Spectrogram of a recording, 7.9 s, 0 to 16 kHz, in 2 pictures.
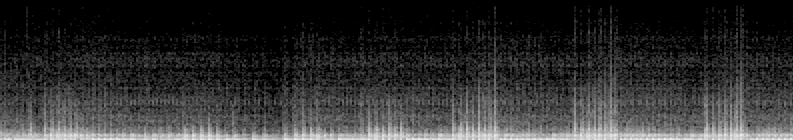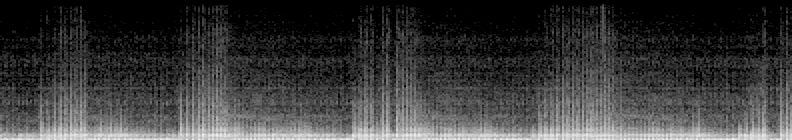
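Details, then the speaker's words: Restored 1979 Honda XR80 with a D&G big-bore tailpipe, unknown fuel: small single-cylinder barks crisply through quick blips, each rev climbing and dropping cleanly with an even firing beat. Normal running. "Now, this D&G big bore tailpipe is another quality item on this little XR Honda, and there's quite a decent growl from this exhaust, which we'll be able to have a listen to just shortly."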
